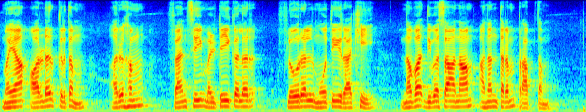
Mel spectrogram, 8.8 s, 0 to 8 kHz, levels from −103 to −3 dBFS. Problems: none marked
